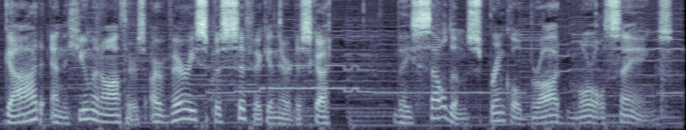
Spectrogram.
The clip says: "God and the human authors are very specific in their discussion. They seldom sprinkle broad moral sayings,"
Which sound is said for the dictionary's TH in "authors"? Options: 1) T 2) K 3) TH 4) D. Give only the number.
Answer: 3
